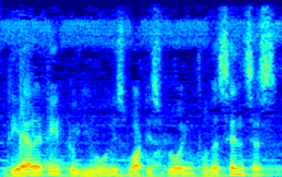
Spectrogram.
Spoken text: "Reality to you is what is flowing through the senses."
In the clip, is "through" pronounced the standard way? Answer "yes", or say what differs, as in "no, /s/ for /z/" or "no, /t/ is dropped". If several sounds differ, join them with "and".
no, /t/ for /θ/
